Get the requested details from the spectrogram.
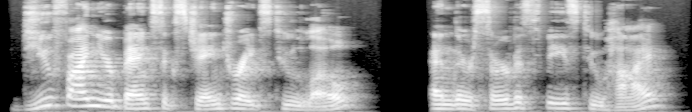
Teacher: Notice that pause before and, because I have a comma.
